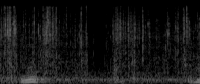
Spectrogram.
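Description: Clear plastic bag crinkling and rustling in irregular crackles as a figure is pulled out of it by hand.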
